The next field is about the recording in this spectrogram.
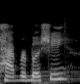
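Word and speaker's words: Havre Boucher: So if you are familiar with French, you would probably have a guess as to how that would be pronounced. It's pronounced Haverbushy.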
